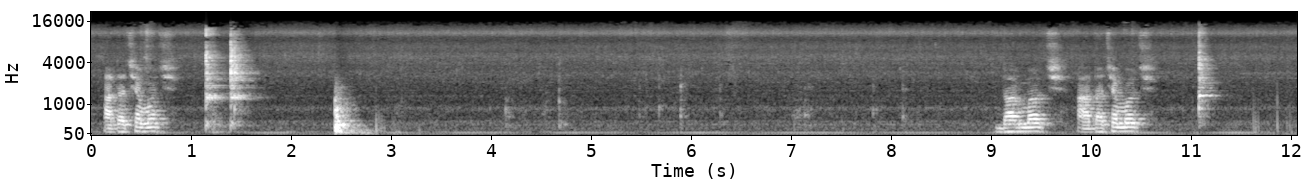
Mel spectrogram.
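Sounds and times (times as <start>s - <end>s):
sauce frying in a pot: 0.0s - 12.0s
dull thump: 2.4s - 3.0s.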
